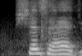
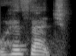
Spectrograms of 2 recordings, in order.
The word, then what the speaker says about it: Chesed: A Torá como instrução, justiça social, Zedaká e Chesed, ou Resed, como preferir a pronúncia.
